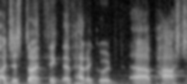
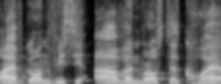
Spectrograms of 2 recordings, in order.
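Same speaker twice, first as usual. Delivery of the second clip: loud, put-on, attempted Mexican accent; 5 semitones higher, 5 dB louder than usual. Describing a main course dish of a menu, attempted Mexican accent. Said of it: "I'm gonna stop doing accents".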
